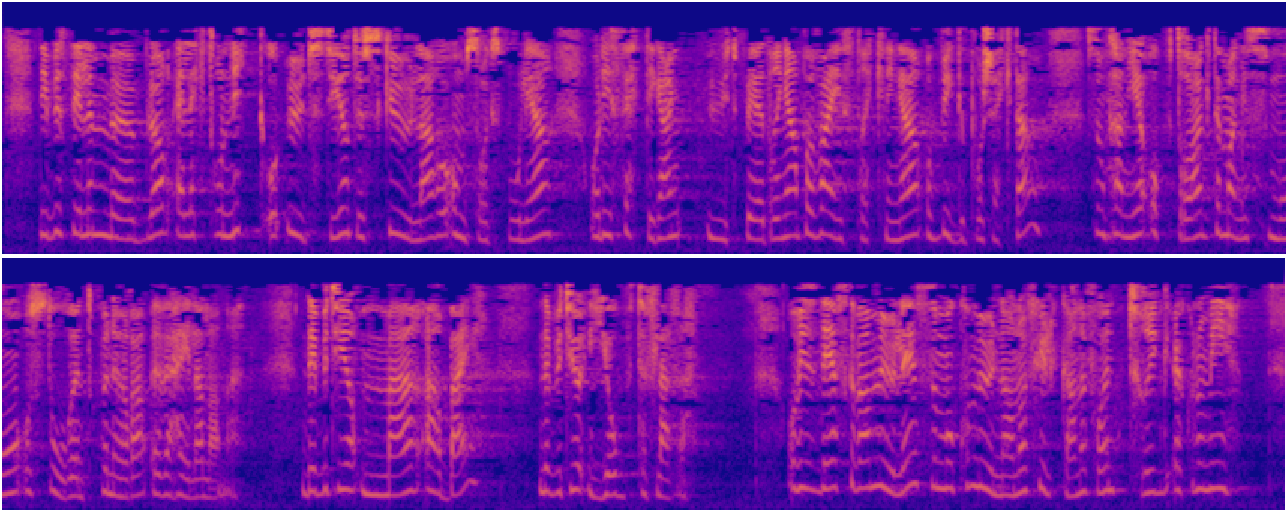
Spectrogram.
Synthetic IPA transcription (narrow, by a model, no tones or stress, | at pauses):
d̪ɪbəst̪ɪlːəmøːbləɾɛlɛkt̪ɾʊnɪkʰːɔʔʉːt̪st̪yːɾt̪ʰɪlskʉːləɾɔʔɔmsɔɾɡsbuːlɪəɾɔd̪ɪsɛt̪ːɪɡɑŋː | ʉːt̪beːd̪ɾɪŋəɾpʰɔʋæɪst̪ʁɛknɪŋəɾɔbʏɡːəpʰɾʊʂɛkt̪əɾsɔmkʰɑnjeːʔɔpd̪ɾɑːɡt̪ʰɪlmɑŋːəsmoːʔɔst̪uːɾəɛnt̪ɾəpʰənøːɾəɾʔøːʋəɦæɪləlɑ̰nːə | d̪ɛbət̪ʰyːɾmæːɾɑɾbæɪd̪ɛbət̪ʰyːɾjɔbːt̪ʰɪlflæːʁə | ɔʋɪsd̪ɛskɑlʋæːɾəmʉːlɪsɔmɔkʰʊmʉːnənəɔfʏlkənəfoːɛnt̪ʰɾʏɡːœkʊnʊmiː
